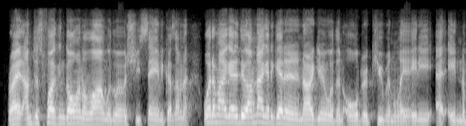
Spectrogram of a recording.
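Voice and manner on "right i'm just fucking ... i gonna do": ordinary talk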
